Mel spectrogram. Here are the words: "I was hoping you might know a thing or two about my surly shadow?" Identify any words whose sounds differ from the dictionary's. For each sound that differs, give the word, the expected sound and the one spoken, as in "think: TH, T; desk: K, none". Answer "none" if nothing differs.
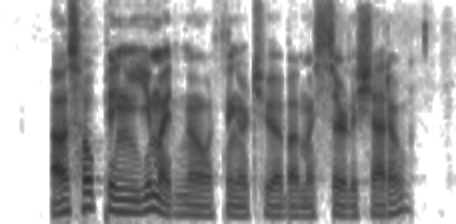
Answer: none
